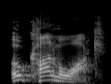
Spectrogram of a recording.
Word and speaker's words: Oconomowoc: This is sent in from Justin over in Oconomowoc, Wisconsin. I know I'm butchering that name. I try my best here. Oco- Oco- Oconomowoc. I I can't remember anymore. Oh wait, I have the pronunciation open. Oconomowoc in Wisconsin.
